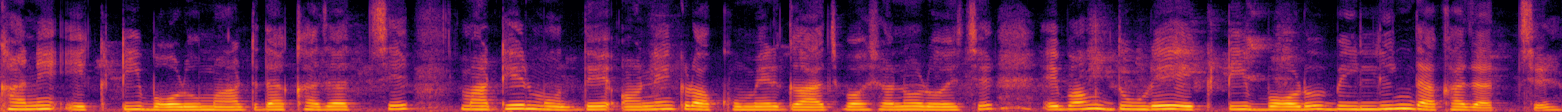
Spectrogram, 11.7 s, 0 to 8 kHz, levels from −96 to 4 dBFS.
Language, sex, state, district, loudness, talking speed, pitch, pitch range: Bengali, female, West Bengal, Kolkata, -16 LUFS, 90 wpm, 220 Hz, 205-235 Hz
